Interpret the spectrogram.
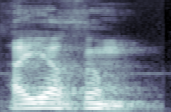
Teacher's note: буква «к» изменяется на «х» и звучит более звонко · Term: регрессивную ассимиляцию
